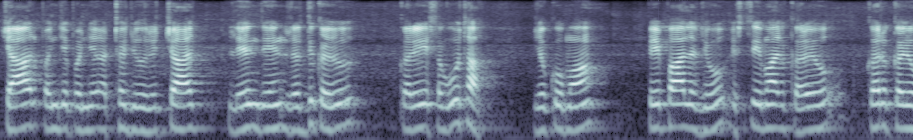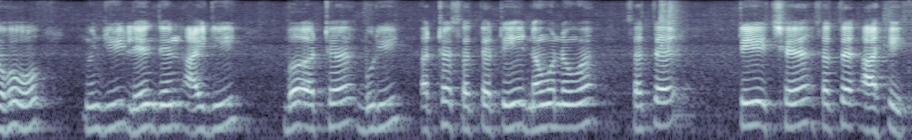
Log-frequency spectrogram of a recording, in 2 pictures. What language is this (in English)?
Sindhi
